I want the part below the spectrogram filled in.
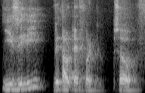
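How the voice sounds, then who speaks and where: Indian-accented man, guest speaker telling a personal story, mellow tone, roomy hall sound. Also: fairly high pitch, expressive, normal speed. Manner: storytelling, conversational, many fillers and restarts. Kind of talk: personal story speech at a ceremony.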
